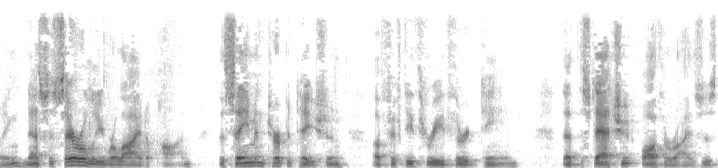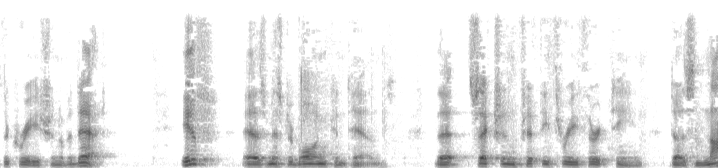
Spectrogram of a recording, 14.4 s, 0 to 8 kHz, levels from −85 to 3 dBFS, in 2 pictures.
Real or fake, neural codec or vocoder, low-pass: real; none; 7.2 kHz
